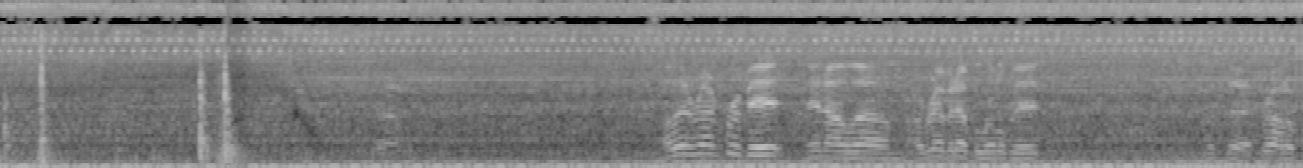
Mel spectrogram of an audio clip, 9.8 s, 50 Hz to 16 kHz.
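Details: 1995 Ford Mustang GT V8 near 135,000 miles at idle; uneven loping beat with a pulse dropping out now and then. Misfire began after 300 good miles; plugs fine, owner suspects idle air control: misfire at idle.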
